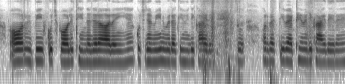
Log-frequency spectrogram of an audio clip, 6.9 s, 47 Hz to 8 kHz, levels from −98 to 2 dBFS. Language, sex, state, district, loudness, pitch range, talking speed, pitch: Hindi, female, Bihar, East Champaran, -22 LUFS, 185-195 Hz, 215 wpm, 190 Hz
